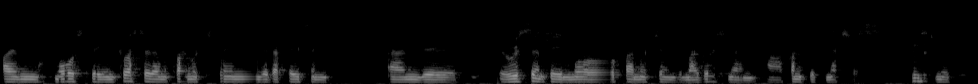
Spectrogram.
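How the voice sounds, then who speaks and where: Flat-voiced man from Nepal. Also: mid-range voice, moderate pace, lo-fi sound. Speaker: graduate student. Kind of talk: short self-introduction. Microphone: video call.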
